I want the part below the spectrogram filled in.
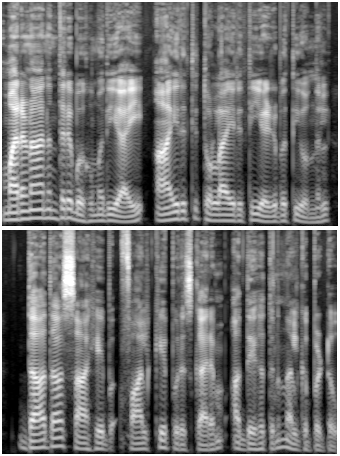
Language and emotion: Malayalam, neutral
